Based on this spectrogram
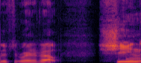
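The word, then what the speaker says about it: شين: Sheen is like an SH, first of all, and then EEN. So it'd be similar to that. That's how you pronounce it.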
